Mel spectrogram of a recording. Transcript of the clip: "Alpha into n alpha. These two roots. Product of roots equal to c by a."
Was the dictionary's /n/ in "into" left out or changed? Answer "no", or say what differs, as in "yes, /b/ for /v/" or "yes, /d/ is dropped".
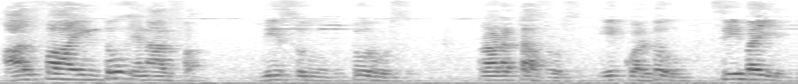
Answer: no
